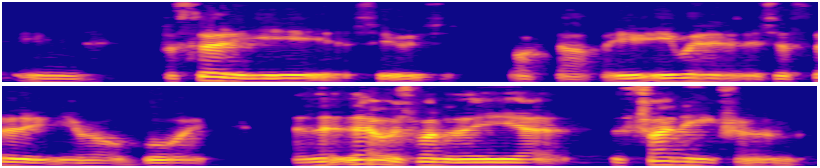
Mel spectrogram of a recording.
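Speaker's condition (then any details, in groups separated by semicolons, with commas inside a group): Parkinson's disease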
